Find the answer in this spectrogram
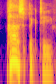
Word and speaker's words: perspective: Firstly, perspective, as you may have noticed, is stressed on the first syllable, perspective, for prosody so that the line scans properly.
